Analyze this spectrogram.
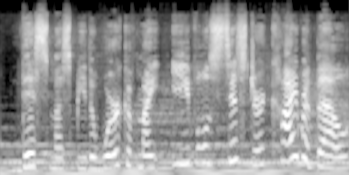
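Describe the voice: Over loud background music, a cartoonish character voice speaks at a moderate pace. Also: woman.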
